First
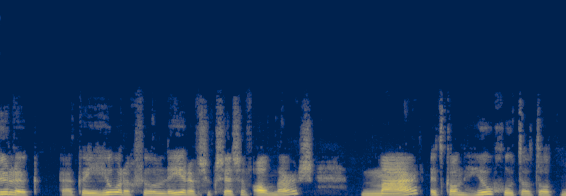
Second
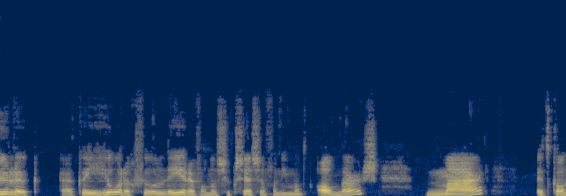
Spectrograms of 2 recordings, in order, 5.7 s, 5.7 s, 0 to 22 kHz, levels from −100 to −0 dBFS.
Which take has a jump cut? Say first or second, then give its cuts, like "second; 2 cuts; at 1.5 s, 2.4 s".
first; 3 cuts; at 2.0 s, 2.5 s, 4.2 s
